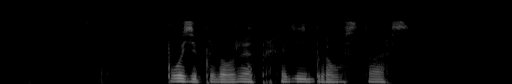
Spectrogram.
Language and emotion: Russian, neutral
